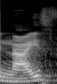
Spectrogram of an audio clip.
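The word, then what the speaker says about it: gneiss: The original rock from which नाइस formed is, नाइस एक rock का नाम है, यहाँ पे जी साइलेंट है, तो नाइस नाम का जो रॉक है उसका फॉर्मेशन किस रॉक से होता है?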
